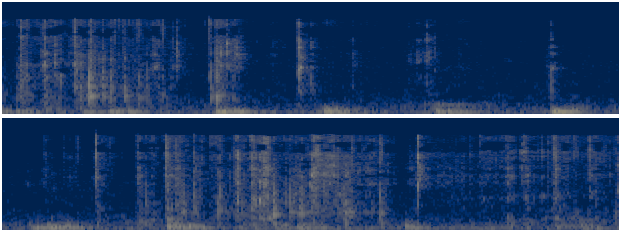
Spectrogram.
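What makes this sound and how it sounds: A metal blade scrapes and chips flakes off a solid, palm-sized rectangular blue bar of soap held in the hand over a wooden surface. Quiet, irregular, crisp scratching and crackling with bright, sharp clicks is heard over soft low thuds, with no ringing.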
